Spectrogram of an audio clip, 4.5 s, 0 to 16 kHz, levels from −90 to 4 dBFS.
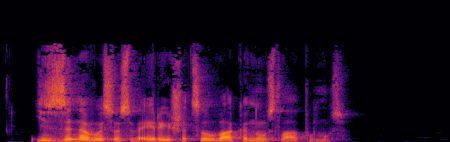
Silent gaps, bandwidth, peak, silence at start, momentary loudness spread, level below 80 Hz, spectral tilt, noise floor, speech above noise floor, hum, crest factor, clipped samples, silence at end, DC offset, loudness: none; 11.5 kHz; -6 dBFS; 0.35 s; 18 LU; -62 dBFS; -3.5 dB/octave; -81 dBFS; 57 dB; none; 20 dB; under 0.1%; 1.1 s; under 0.1%; -24 LUFS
